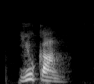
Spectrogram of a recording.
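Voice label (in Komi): "юкан", Komi, male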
